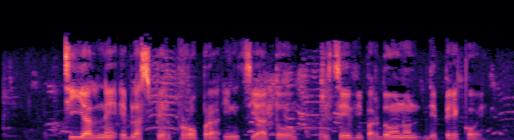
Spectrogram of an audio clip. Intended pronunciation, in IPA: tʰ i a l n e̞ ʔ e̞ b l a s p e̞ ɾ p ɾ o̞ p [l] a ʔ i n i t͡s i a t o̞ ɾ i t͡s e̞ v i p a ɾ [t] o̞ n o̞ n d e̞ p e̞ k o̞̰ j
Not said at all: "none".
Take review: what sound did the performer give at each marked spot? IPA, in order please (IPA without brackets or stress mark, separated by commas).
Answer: ɾ, d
